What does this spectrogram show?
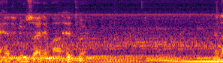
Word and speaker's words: Hitler: item on Hitler, and I mispronounced the name. I called him Hilter. And then I'd never forget the teacher, who was very good, Miss Baker, corrected me and said, "That's Hitler." That's Hitler, Ralph.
